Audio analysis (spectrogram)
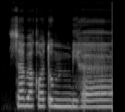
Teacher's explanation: Hukum bacaan disebut ikhfa syafawi apabila mim sukun bertemu dengan ba. Cara membacanya harus disuarakan samar-samar di bibir dan didengungkan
